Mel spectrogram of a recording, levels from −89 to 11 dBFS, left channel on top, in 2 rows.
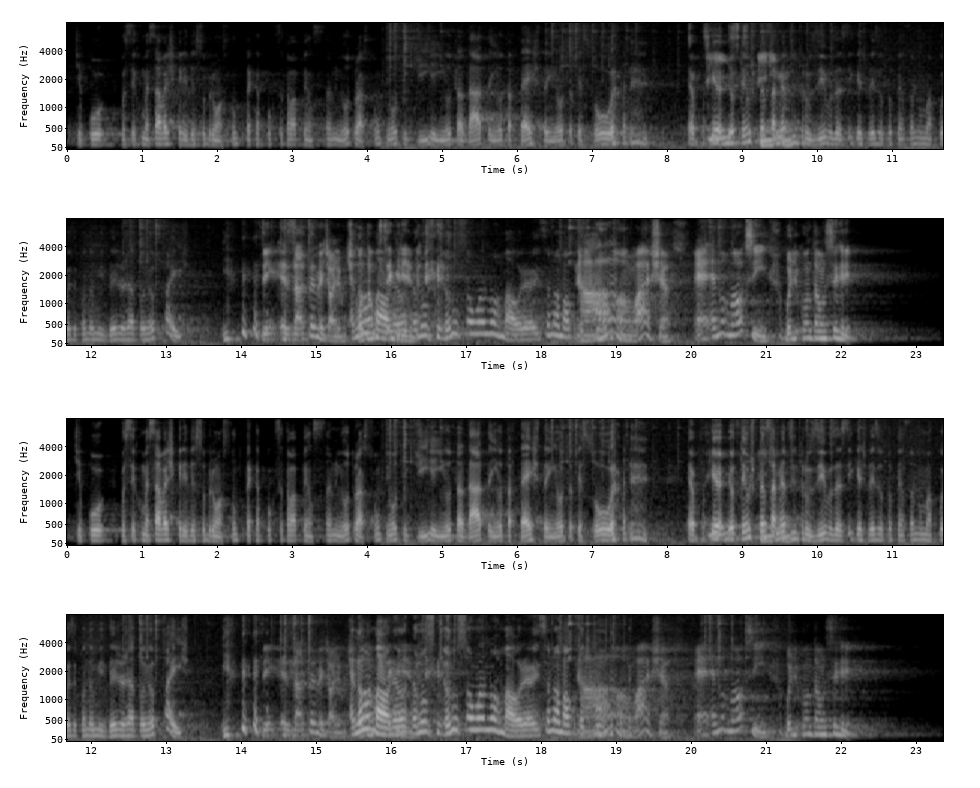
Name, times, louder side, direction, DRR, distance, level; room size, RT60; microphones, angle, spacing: voice 1, 0.1-2.5 2.9-7.8 8.3-13.3 13.8-14.3 15.5-19.0, right 4 dB, 55° right, 16 dB, 0.4 m, -30 dB
sound 1, 4.2-21.4, right 6 dB, 25° right, 0.8 m, -42 dB
voice 2, 8.5-8.9 9.2-9.7 14.3-16.8 18.5-22.1, left 5 dB, 70° left, 14 dB, 0.5 m, -32 dB
29.0 x 13.5 x 7.8 m, 2.3 s
head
